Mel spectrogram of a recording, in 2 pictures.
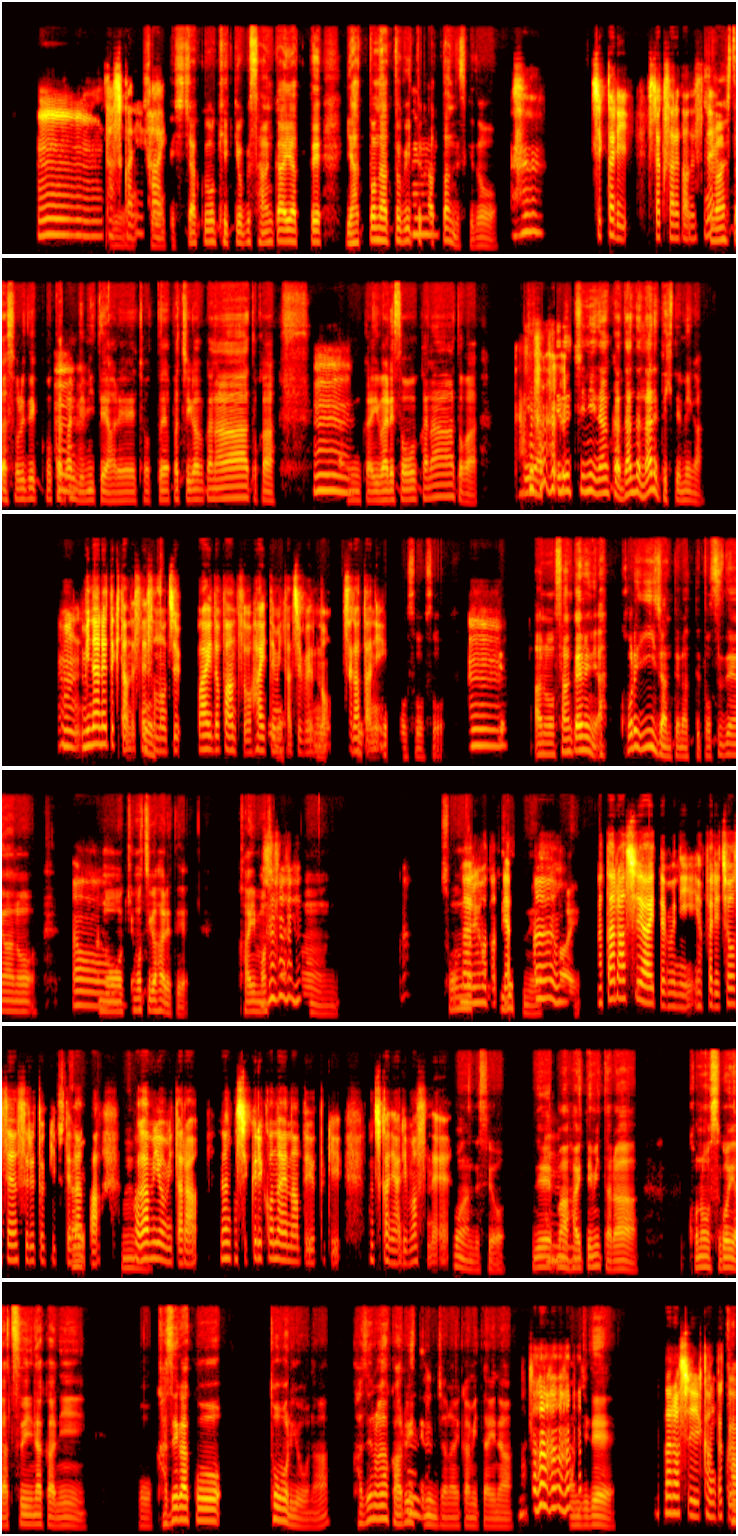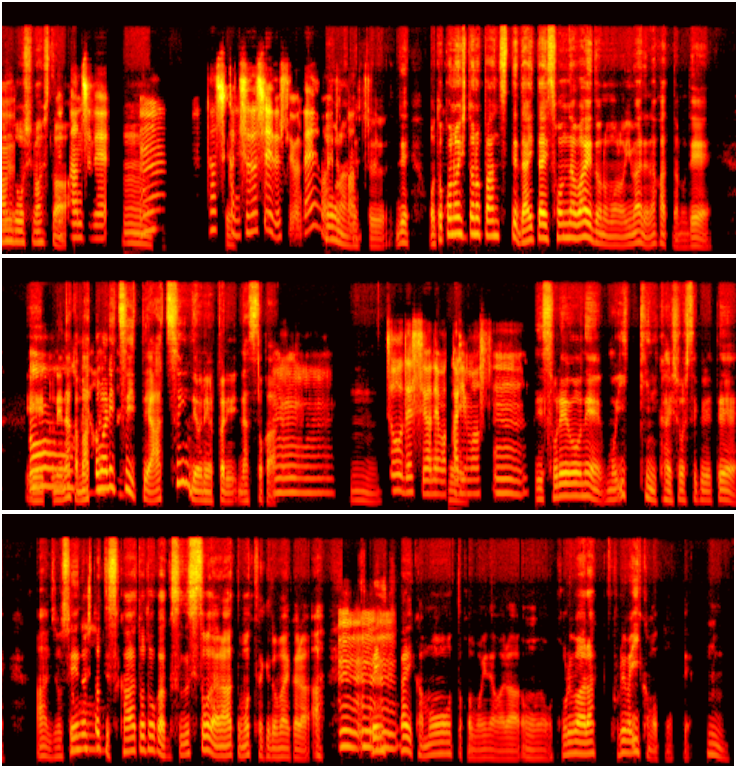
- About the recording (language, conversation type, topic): Japanese, podcast, 今の服の好みはどうやって決まった？
- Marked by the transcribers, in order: chuckle; laughing while speaking: "多分"; chuckle; other background noise; chuckle; laugh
